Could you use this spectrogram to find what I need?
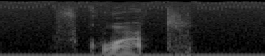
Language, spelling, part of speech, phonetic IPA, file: Polish, wkład, noun, [fkwat], Pl-wkład.ogg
